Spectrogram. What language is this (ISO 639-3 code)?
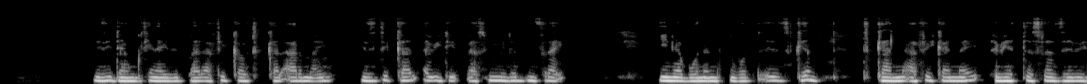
tir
